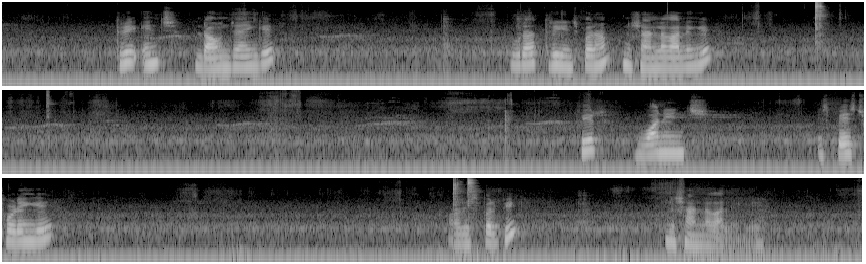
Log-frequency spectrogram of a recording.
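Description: A metal ruler slides and taps softly on quilted cloth.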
